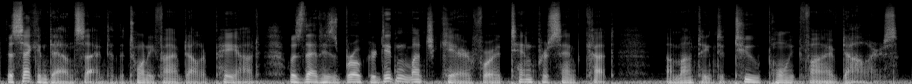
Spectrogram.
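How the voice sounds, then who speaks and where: A man narrating fiction as an audiobook reader, with a gravelly voice and a dramatic delivery. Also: very deep voice, very animated, normal speed, a little mellow, slight background noise.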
